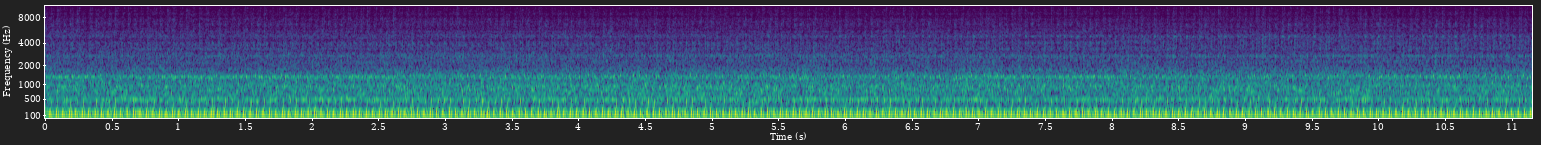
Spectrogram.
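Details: John Deere S100 riding mower after its annual service (oil and filter changed, parking brake set): steady even single-cylinder chug at about 200 beats a minute, firm low hum, no misses. The engine runs healthy.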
